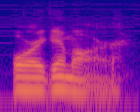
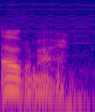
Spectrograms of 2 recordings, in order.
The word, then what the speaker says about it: Orgrimmar: thought about its pronunciation, so I used to call it Orgrimmar. I forgot that extra R that's in between the G and the I. Now I know my mistakes, and now it's Orgrimmar.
